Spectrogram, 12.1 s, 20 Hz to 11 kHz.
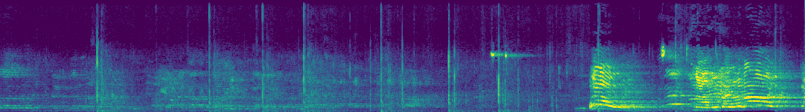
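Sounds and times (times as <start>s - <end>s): man's loud drawn-out voice: 8.8s - 12.0s.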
